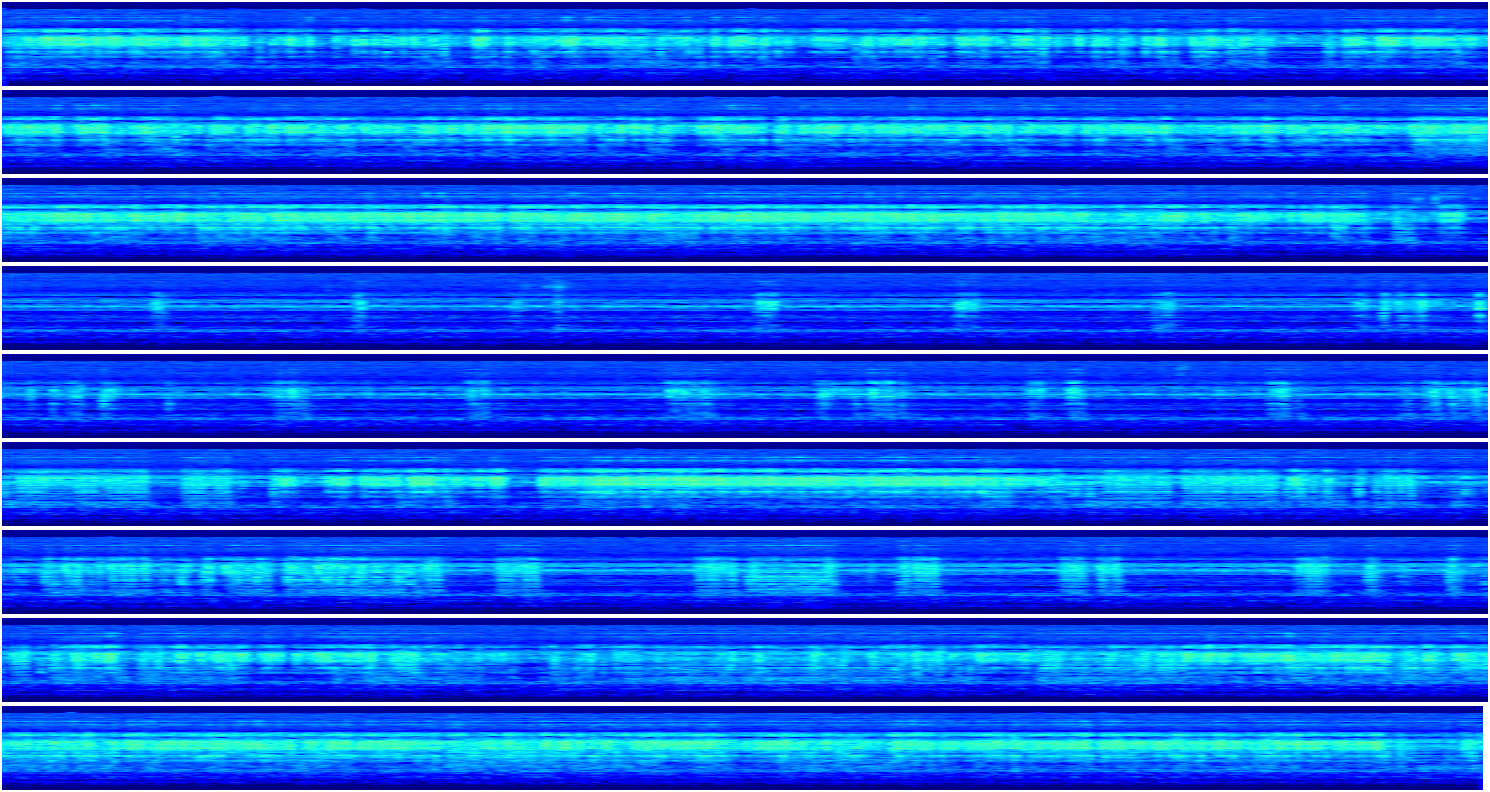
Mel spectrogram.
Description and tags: computer PC processing data
PC, processing, computer, data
